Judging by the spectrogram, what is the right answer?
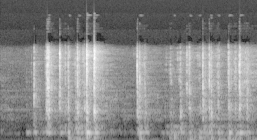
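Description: A computer keyboard used to type a file name: two quick runs of crisp, close key taps split by a brief pause, with no voices.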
